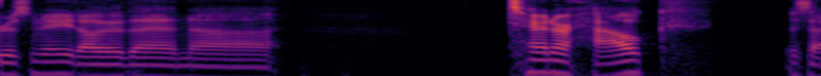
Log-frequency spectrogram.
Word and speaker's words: Houck: I don't think any particular history was made other than Tanner Houck. Is that how you pronounce it?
